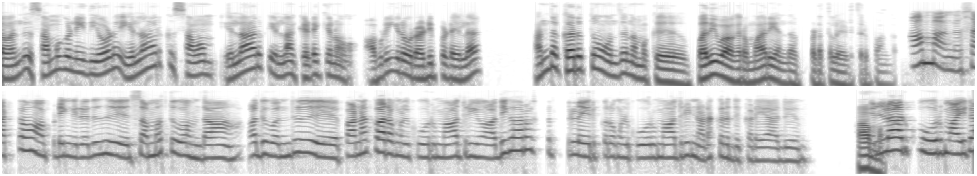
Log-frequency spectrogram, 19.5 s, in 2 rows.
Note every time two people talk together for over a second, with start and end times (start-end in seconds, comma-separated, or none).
none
